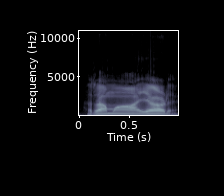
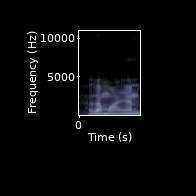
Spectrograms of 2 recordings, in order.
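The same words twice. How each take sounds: First: रामायण ending in a retroflex flapped ण, nearly ड़; formal रामायण with a hard retroflex ending; retroflex final ण. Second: रामायण ending in a simple dental n, as रामायन; everyday रामायन with no retroflex ending; common pronunciation. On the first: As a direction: say रामायण with the tongue curled back on the final sound. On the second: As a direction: say रामायण the everyday way, tongue forward on a final n. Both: Shown as a demonstration. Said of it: "ज़्यादातर लोग इसे रामायण भी कहते हैं".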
